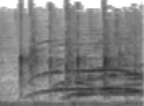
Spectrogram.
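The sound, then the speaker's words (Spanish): Studio audience applauding in a short burst, with scattered claps and a few high, sliding vocal whoops mixed in. “Conmigo está el señor Javier Medina y un público que suena así.”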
